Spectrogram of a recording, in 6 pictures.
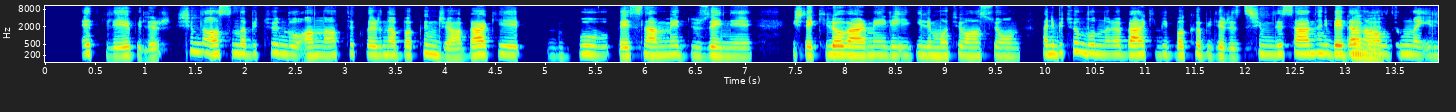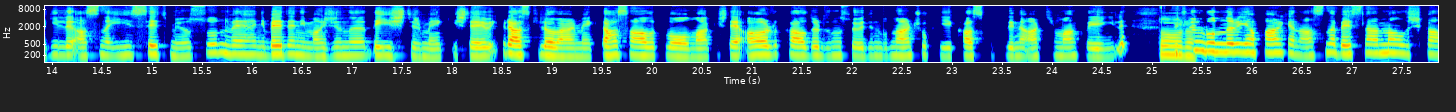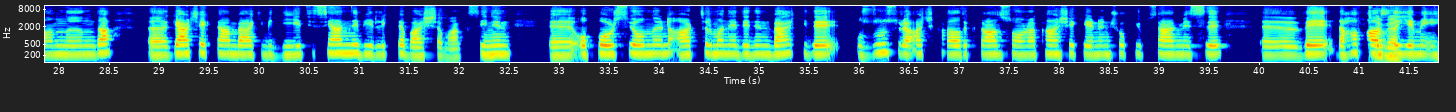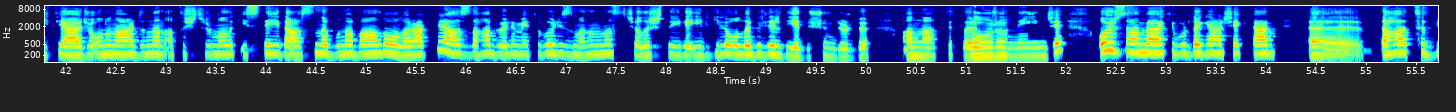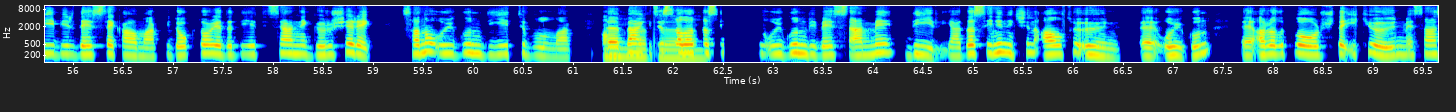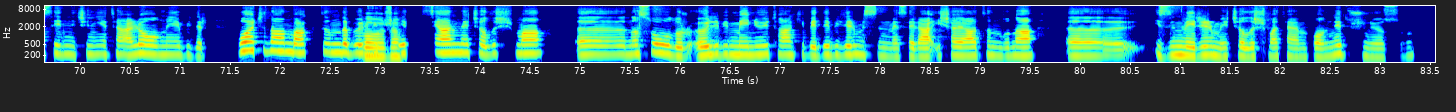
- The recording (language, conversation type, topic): Turkish, advice, Bir süredir kilo veremiyorum; bunun nedenini nasıl anlayabilirim?
- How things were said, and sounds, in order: static; distorted speech; tapping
